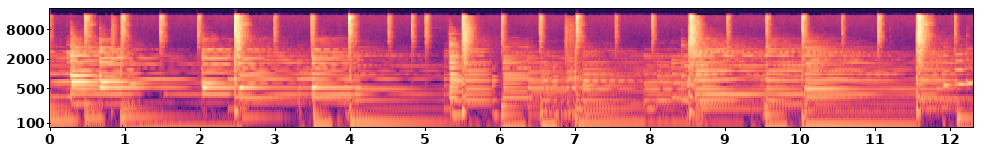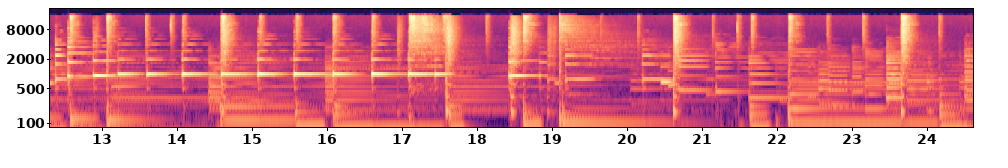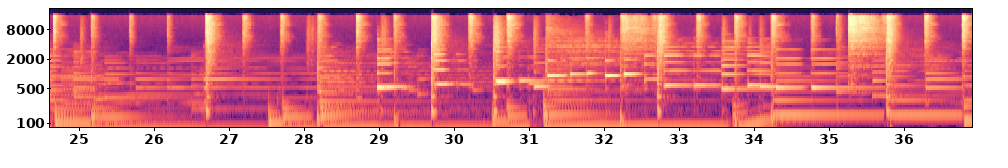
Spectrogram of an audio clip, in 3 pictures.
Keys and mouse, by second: 1.5-2.6 shift+middle drag, 3.5-3.9 drag, 4.6-7.6 drag, 8.3-10.7 drag, 12.1 shift+click, 13.4 shift+a, 22.3-24.9 drag, 26.6 middle click, 27.6-28.1 drag, 28.6-31.8 drag, 33.3 shift+a.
